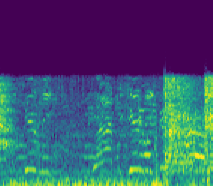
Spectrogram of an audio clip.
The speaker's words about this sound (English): The shot can be clearly heard on the video. The sound is muffled because of its position behind the truck.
